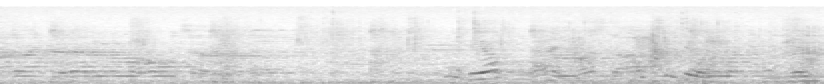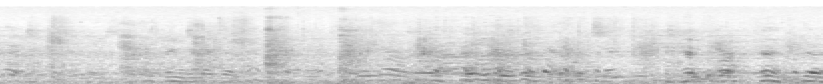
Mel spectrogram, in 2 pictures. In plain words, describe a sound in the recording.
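A horse's hooves thud softly on dirt.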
